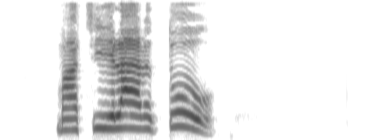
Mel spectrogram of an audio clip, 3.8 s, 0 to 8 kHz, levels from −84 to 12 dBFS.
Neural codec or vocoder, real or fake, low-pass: none; real; 7.2 kHz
